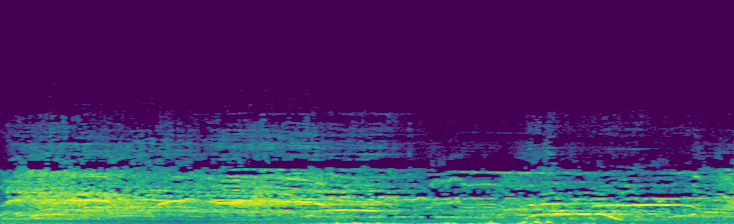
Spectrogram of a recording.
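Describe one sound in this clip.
A crowd shouts and chants outdoors at a distance.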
